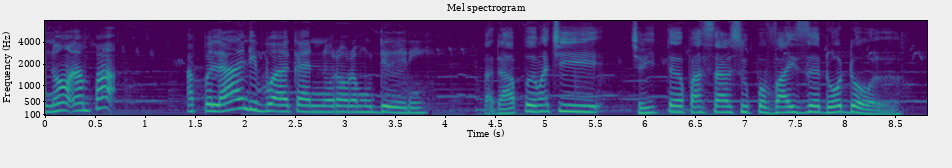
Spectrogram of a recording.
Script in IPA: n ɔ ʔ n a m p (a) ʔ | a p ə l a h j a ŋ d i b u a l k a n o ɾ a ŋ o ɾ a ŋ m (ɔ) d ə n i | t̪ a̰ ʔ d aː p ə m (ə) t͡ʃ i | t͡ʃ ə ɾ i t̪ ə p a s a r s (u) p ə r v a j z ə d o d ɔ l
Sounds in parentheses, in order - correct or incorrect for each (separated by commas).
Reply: correct, incorrect, incorrect, correct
